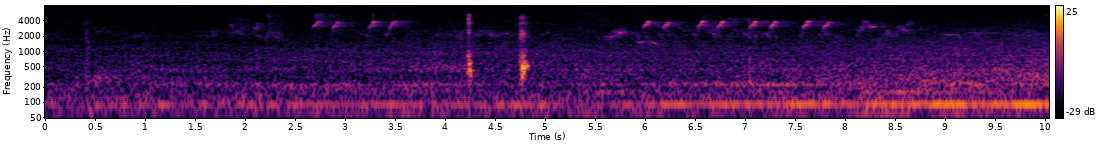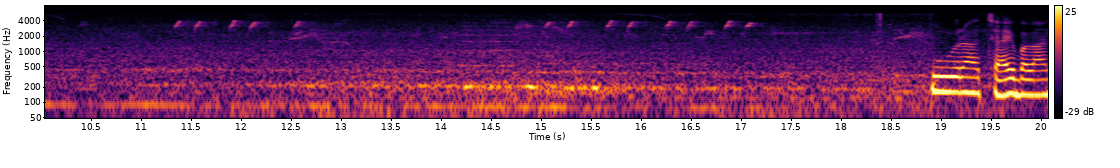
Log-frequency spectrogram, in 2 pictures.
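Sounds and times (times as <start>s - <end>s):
songbird calling high notes: 1.5s - 9.2s, 11.3s - 13.3s, 13.9s - 19.6s.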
